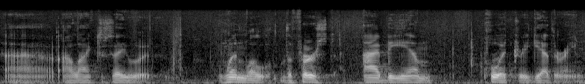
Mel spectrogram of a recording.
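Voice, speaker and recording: A man from the United States talks as an expert guest in an interview, telling things in a folksy, deliberate way. His voice is low and full of gravel, over faint background noise. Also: fairly even intonation. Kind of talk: informal interview talk with recited verse.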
